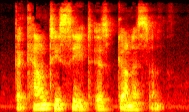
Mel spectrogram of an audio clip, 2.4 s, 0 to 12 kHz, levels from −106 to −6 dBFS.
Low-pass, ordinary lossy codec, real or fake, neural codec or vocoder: 10.8 kHz; Opus, 32 kbps; real; none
